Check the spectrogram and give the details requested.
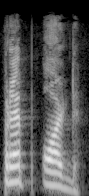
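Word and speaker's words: PrepAud: they have come up with a company called prep odd now the odd is spelled with AUD which means audio so in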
